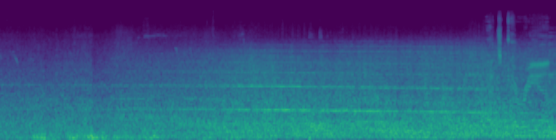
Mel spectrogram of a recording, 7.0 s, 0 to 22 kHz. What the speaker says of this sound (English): We have the Korean 777 lifting off right now.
